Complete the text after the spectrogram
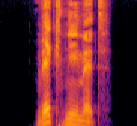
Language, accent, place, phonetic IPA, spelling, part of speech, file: German, Germany, Berlin, [ˈvɛkˌnɛːmət], wegnähmet, verb, De-wegnähmet.ogg
- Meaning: second-person plural dependent subjunctive II of wegnehmen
